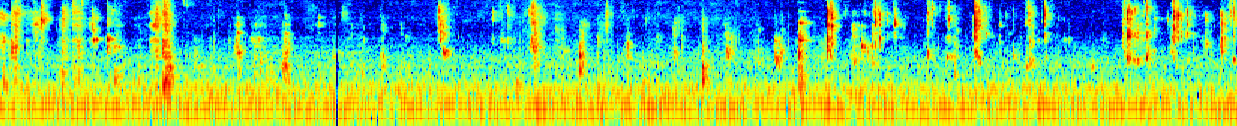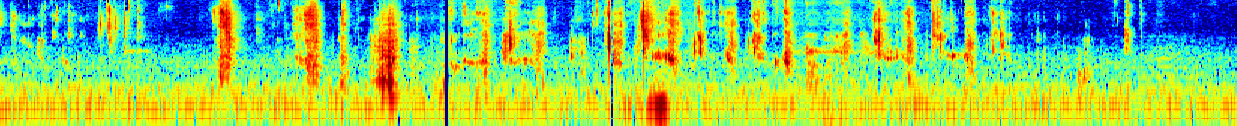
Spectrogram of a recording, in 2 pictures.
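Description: Close-miked chewing of raw tuna sashimi: wet mouth clicks and smacks that come thick and fast in the second half, over a low steady hum.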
